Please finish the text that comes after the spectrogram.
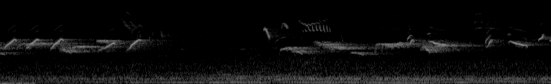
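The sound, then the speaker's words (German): Several birds chirp and trill continuously, with bright warbling phrases and quick repeated notes layered over a low outdoor rumble, moderately loud, with no voices. “Dieses Zwitschern und Trällern, das klingt richtig gut.”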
